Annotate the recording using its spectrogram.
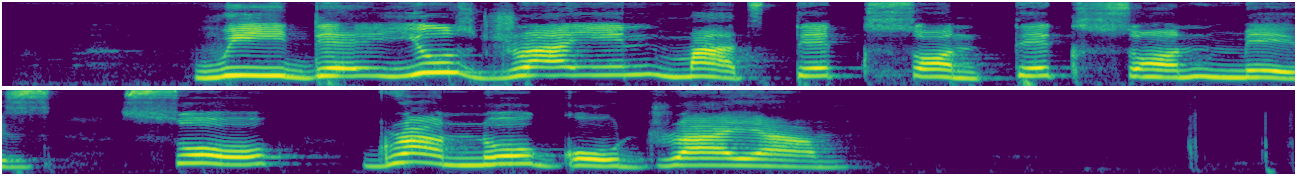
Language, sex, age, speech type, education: Nigerian Pidgin, female, 15-29, spontaneous, tertiary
